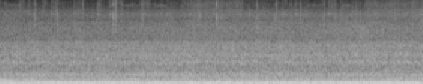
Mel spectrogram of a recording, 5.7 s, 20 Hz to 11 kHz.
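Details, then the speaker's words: BMW E90/E92 driving after VANOS solenoid cleaning, barely any throttle where it used to stutter: even, low road-and-engine rumble with no surges, bucking or hesitation; pulls smoothly, stutter gone. "So, what I'm going to do is just barely give it any throttle cuz that's where it would stutter. It always want me to downshift. So, let's see if it does it."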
